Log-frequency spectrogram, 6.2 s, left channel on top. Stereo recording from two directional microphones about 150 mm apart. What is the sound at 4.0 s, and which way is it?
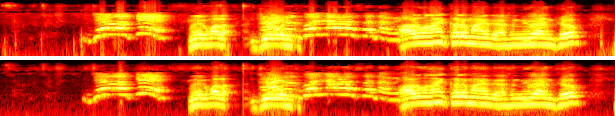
A man's voice, centre (ahead or behind).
